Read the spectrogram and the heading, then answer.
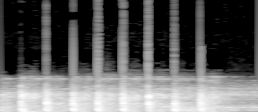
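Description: A steady run of about eight sharp, evenly spaced knocks on a door, quick and firm, over a constant hiss of background noise with no voices.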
